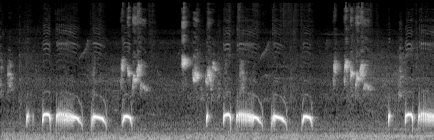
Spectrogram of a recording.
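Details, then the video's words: Spotted dove singing in the Thai 'riak kham, khu kham, ok rong' style: repeated phrases of short coos around a long falling coo, about every three seconds, with high twittering chirps from another bird between phrases. "เรียกคำ คูคำ อกร่อง เสียงนกเขาใหญ่"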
